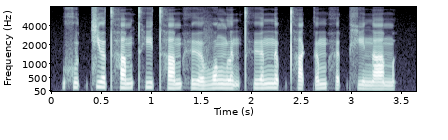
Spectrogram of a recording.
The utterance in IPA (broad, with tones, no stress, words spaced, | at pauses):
xu˨˩t̚t͡ɕɨ˧ə̯t̪ʰa˨˦mt̪ʰi˧ t̪ʰa˨˦mhɨ˧˩ə̯ vɔ˧ŋlə̰˧˨nt̪ʰɨ˨˦ə̯nə˦˥p̚ t̪ʰa˨˩k̚ʔə˧mhə˨˩t̚ xi˨˩na˨˩m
